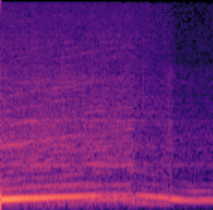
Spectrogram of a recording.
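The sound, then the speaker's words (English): A car engine revs steadily as it accelerates, a strong drone with rising harmonics that shift pitch partway through, heard alone without any voices. “Now put your bloody foot down.”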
